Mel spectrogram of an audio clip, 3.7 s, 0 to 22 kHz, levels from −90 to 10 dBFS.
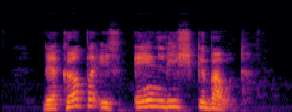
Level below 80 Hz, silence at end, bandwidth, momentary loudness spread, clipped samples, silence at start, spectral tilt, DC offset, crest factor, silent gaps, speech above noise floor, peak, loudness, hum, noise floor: -60 dBFS; 0.55 s; 7.8 kHz; 7 LU; under 0.1%; 0.55 s; -5 dB/octave; under 0.1%; 18 dB; none; 48 dB; -6 dBFS; -21 LUFS; none; -69 dBFS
